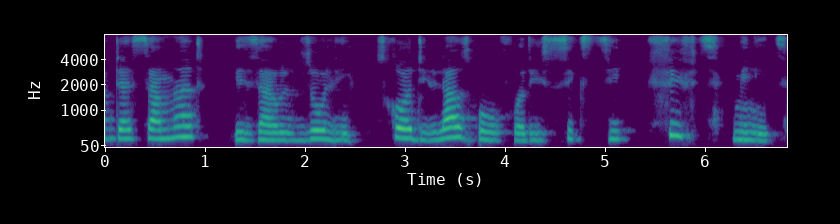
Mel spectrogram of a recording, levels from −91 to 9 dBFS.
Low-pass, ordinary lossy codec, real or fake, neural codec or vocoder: none; none; fake; codec, 16 kHz, 2 kbps, FreqCodec, larger model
